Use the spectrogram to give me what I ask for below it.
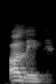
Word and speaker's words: olive: So you have the O sound, olive. The same O sound you have in orange is the same O sound you have in olive. So it's not olive, it's olive.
